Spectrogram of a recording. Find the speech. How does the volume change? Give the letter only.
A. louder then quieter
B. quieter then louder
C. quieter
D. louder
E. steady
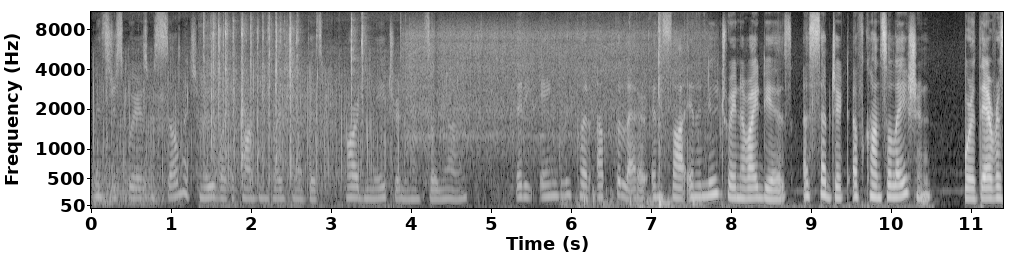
D.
